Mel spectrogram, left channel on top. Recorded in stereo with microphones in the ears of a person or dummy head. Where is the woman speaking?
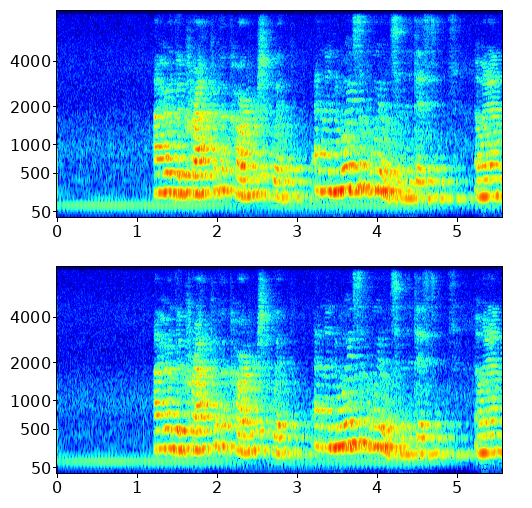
15° left (ahead or behind), 0.9 m.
